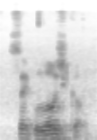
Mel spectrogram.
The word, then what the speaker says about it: psychological: get some shock psychological it's like psychological you don't pronounce this pseudo psychological these are uh crucial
